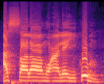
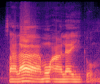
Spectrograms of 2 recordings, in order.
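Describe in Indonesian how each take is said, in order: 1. Salam ini diawali dengan bunyi artikel 'as'. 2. Salam ini diawali tanpa bunyi artikel. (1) "Jangan sampai salah juga tuh" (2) "Cuman gini"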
